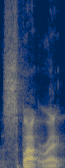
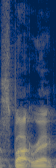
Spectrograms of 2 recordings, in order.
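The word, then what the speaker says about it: Spotrac: at spell track or spot rack however you want to pronounce it I've always pronounced it as spot uh spot rack but some people say SPO track um if you look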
